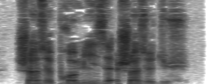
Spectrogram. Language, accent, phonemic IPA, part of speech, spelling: French, France, /ʃoz pʁɔ.miz | ʃoz dy/, proverb, chose promise, chose due
- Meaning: a promise is a promise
